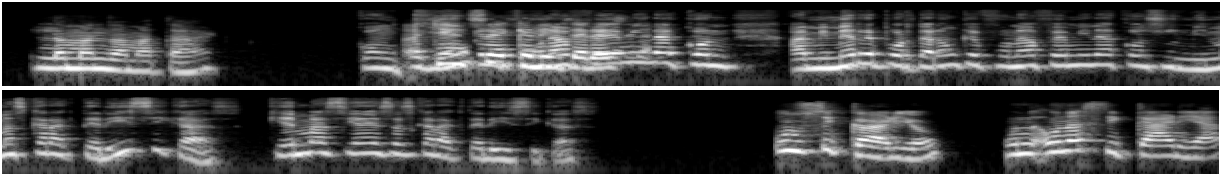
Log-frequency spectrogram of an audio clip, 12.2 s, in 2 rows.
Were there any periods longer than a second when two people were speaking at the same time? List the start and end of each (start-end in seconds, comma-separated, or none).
2.0-3.2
